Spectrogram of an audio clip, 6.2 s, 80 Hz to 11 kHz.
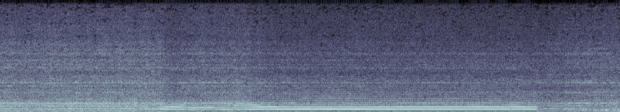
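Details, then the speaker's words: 1993 Ford Mustang GT foxbody, Coyote swap with hydroboost, after fluid change and line rerouting, brake pedal sinking on start: clear steady whine rising as wheel turns, holding until released; power steering pump whine suspected. "I can hear the whining and here's what happens when I turn it"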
